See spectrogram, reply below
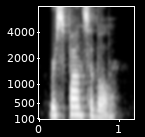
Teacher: That's really quick, and the L at the end, just a quick touching of the tongue to the upper teeth.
